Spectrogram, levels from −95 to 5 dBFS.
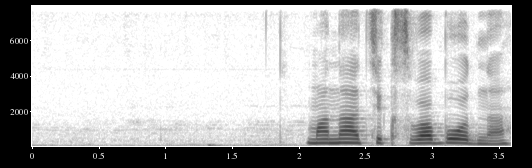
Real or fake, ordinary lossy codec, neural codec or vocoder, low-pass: real; none; none; none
